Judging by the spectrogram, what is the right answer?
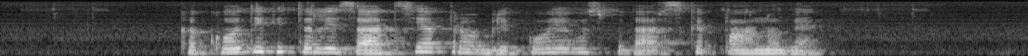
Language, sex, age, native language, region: Slovenian, female, 30-49, Slovenian, Southeast Slovenia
